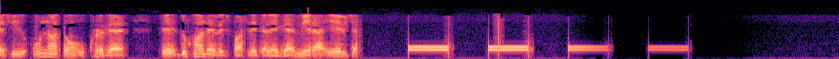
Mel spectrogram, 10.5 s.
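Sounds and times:
speech: 0.0 - 4.6
telephone busy tone after a phone line disconnected: 5.1 - 8.6.

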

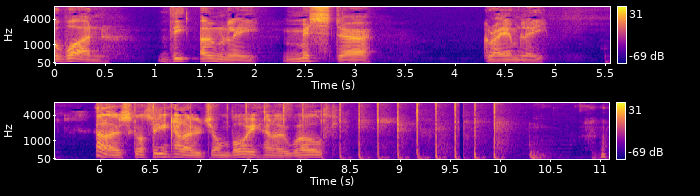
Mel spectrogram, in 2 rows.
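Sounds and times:
speech: 0.0 - 3.2, 4.3 - 5.0, 6.0 - 8.5
one person clapping: 6.5 - 10.2.

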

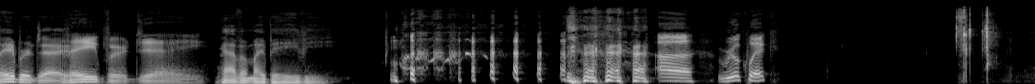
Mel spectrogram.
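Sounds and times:
speech: 0.0 - 4.9, 5.6 - 7.8
laughter: 3.9 - 7.0
energy drink can being opened: 9.6 - 10.2.

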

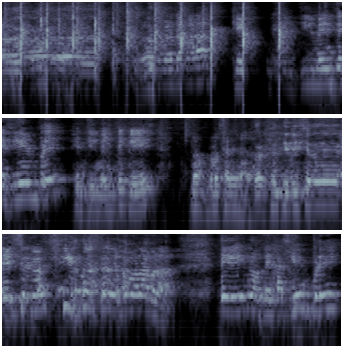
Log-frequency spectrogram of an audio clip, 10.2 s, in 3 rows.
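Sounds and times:
speech: 0.0 - 0.7, 1.7 - 10.1
rhythmic clapping: 0.0 - 3.0
laughter: 7.1 - 8.6.

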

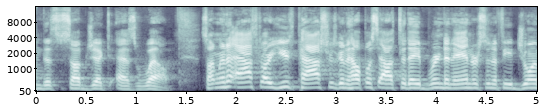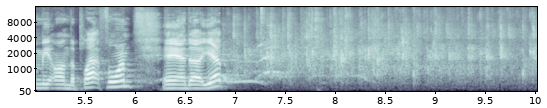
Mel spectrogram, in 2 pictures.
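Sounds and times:
speech: 0.0 - 7.5
church congregation applause for a youth pastor: 6.7 - 10.0.

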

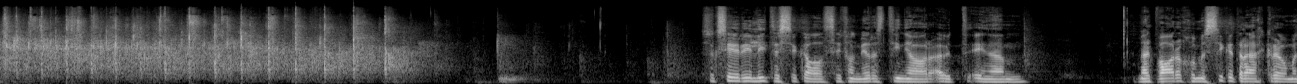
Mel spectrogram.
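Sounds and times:
audience applause: 0.0 - 4.7
speech: 7.1 - 10.4, 11.4 - 12.9.

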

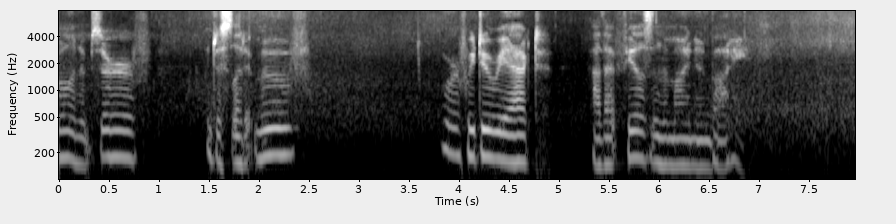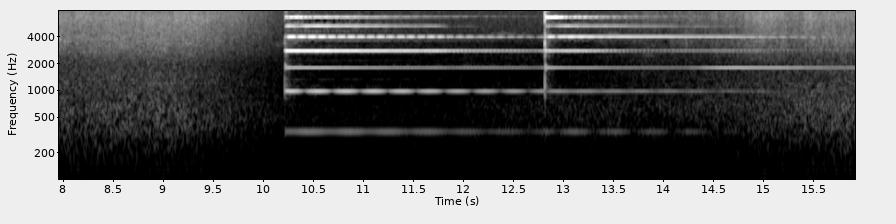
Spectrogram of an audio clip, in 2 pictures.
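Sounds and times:
speech: 0.0 - 2.6, 3.8 - 7.0
soft hiss: 0.0 - 15.9
meditation bell ringing: 10.2 - 15.9.

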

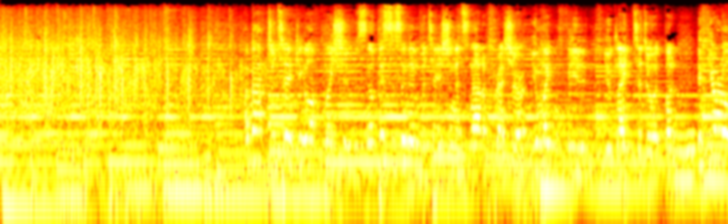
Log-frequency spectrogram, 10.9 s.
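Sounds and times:
audience applause: 0.0 - 4.5
speech: 3.8 - 10.9.

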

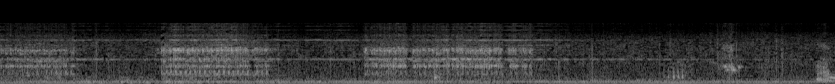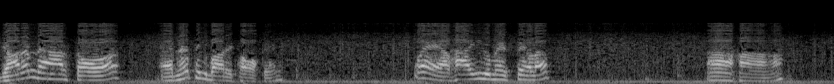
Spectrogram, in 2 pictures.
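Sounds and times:
old-fashioned telephone bell ringing: 0.0 - 7.5
hum and faint hiss: 0.0 - 16.6
speech: 8.4 - 11.3, 12.5 - 14.0, 15.4 - 16.3.

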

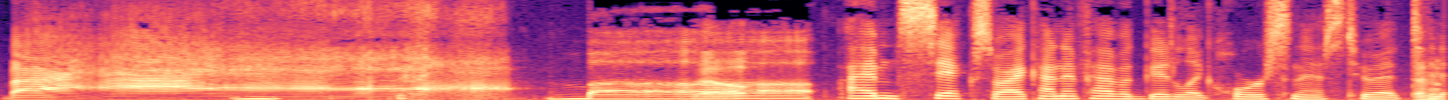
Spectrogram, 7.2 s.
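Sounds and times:
speech: 0.0 - 0.4, 4.4 - 7.2
person imitating sheep bleat: 0.0 - 4.1.

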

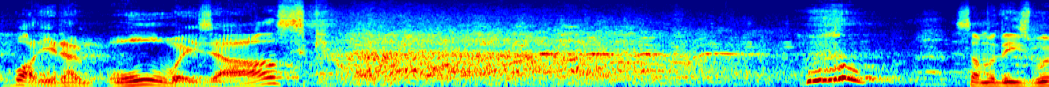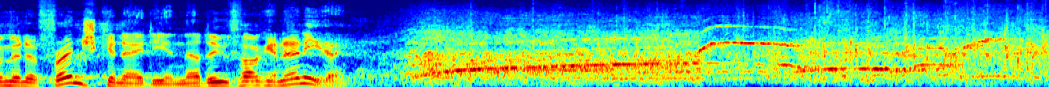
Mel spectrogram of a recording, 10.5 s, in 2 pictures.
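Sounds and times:
speech: 0.0 - 2.1, 4.0 - 7.3
laughter: 1.5 - 4.8, 7.2 - 8.4
audience round of applause from women: 7.3 - 10.4.

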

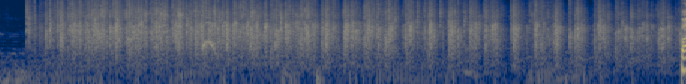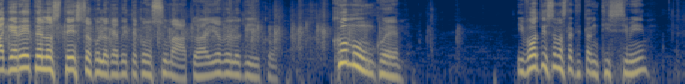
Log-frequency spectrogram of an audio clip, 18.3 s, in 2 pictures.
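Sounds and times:
audience applause: 0.3 - 15.0
speech: 9.1 - 13.0, 13.6 - 14.6, 16.0 - 17.9.

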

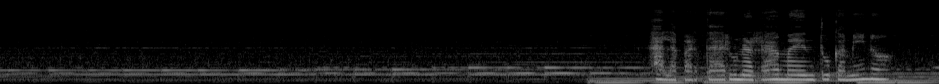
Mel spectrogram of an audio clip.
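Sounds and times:
spring water trickling: 0.0 - 9.3
speech: 6.6 - 9.0.

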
